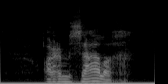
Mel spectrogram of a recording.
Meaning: pitiful, miserable, paltry
- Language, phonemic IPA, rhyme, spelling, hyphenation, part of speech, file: Dutch, /ˌɑrmˈzaː.ləx/, -aːləx, armzalig, arm‧za‧lig, adjective, Nl-armzalig.ogg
